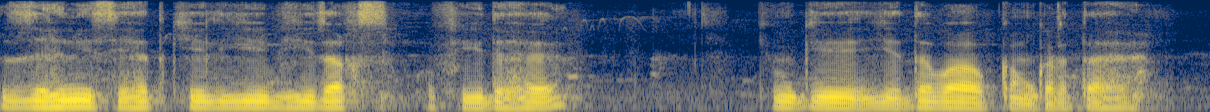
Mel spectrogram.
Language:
Urdu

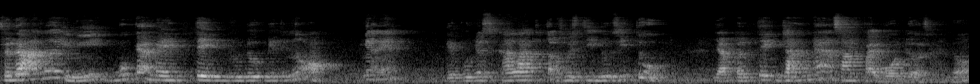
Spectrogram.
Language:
Malay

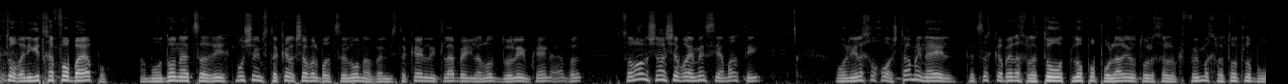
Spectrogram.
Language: Hebrew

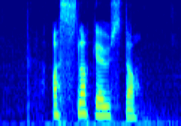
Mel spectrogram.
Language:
Norwegian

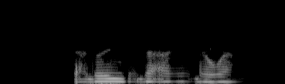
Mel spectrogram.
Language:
Somali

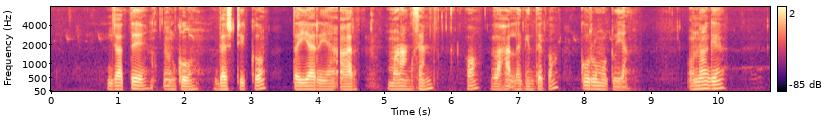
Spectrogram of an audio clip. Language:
Santali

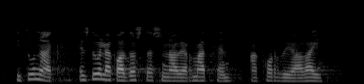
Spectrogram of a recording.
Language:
Basque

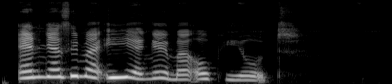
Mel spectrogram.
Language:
Luo (Kenya and Tanzania)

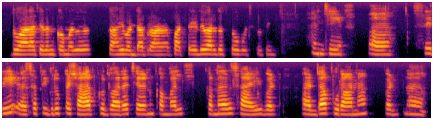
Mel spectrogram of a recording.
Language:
Punjabi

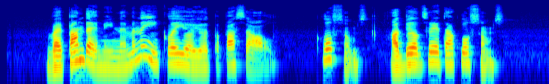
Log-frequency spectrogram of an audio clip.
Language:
Latvian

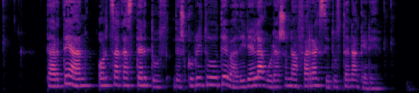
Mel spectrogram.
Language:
Basque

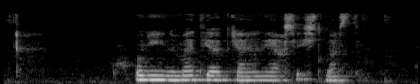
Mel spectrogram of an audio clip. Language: Uzbek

